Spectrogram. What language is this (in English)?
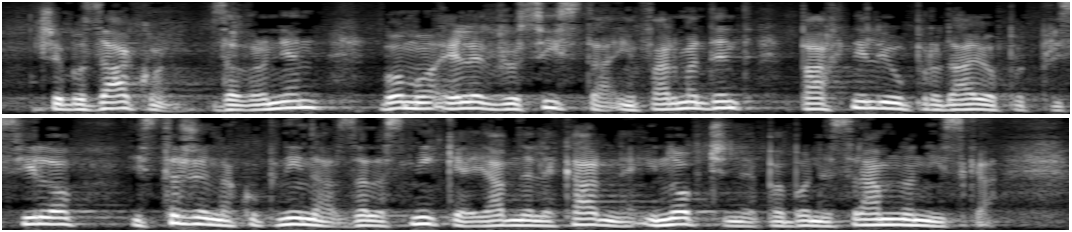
Slovenian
